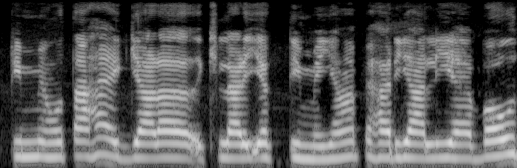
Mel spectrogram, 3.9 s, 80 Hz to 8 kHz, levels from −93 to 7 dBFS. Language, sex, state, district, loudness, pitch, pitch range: Hindi, male, Bihar, Supaul, -15 LUFS, 210 Hz, 205-220 Hz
